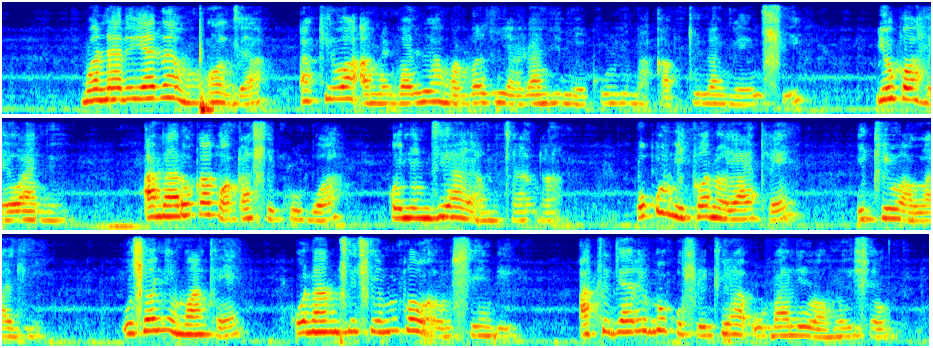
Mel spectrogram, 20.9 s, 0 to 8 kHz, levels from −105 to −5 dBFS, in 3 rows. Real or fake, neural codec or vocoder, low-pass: fake; codec, 24 kHz, 3 kbps, HILCodec; 7.2 kHz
